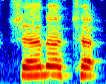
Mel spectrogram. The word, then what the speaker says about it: Shanna: is also out your way as well shannon shanna chin chinoweth spell that so shanna is s-h-a-n-n-a and her last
